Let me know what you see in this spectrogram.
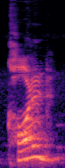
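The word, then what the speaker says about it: called: আচ্ছা, এবার বলেন খল ডাকা, খ, ক কে খ বলবেন, খ। সো খল ডাকা, খল, খল্ড, খল্ড, এটা অনেকে ভুল করে খলেড বলে।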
